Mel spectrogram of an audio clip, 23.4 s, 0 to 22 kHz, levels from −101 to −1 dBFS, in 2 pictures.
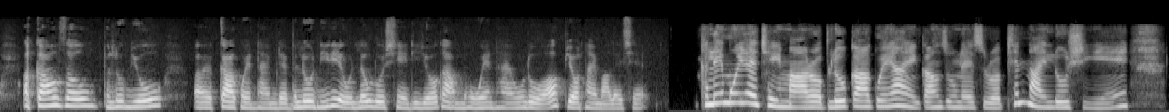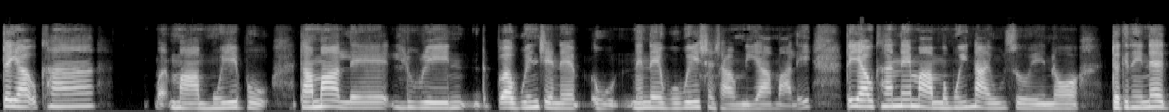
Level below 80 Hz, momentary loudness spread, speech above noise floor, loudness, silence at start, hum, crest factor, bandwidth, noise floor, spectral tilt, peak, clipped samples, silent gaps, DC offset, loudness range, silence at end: -70 dBFS; 12 LU; 48 dB; -21 LUFS; 0.25 s; none; 20 dB; 11 kHz; -69 dBFS; -6 dB/octave; 0 dBFS; under 0.1%; none; under 0.1%; 3 LU; 0 s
